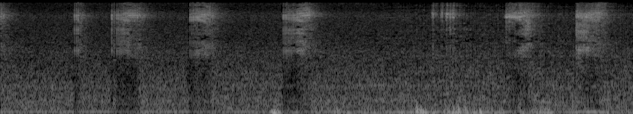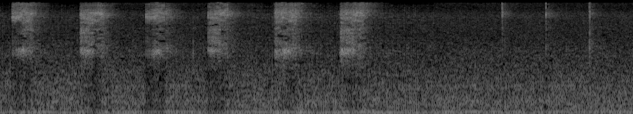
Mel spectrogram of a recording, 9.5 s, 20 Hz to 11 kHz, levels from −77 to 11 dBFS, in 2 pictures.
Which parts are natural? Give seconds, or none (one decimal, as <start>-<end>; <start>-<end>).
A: 0.0-2.9; 5.6-6.6; 8.0-9.5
